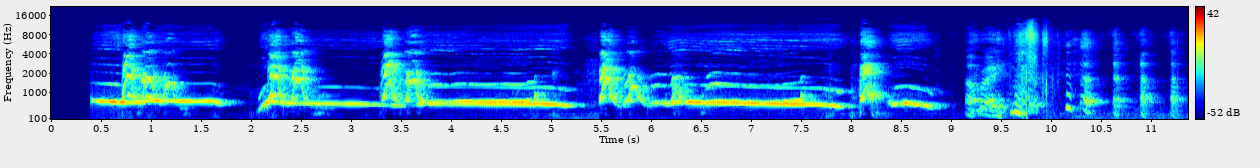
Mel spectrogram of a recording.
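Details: Papillon dog howling along while its owner sings; long drawn-out tonal howls in overlapping bouts, sliding slightly downward, separated by short pauses, ending with a burst of human voice.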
